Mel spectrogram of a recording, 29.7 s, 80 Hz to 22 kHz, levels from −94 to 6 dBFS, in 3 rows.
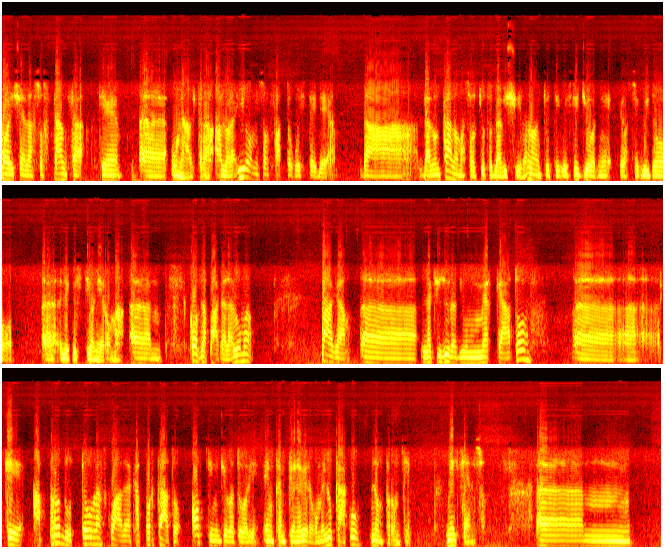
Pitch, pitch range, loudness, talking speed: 110 Hz, 105-120 Hz, -14 LUFS, 140 wpm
